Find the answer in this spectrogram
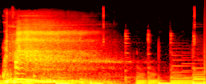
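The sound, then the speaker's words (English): A deep breath let out as a long, loud breathy sigh, airy and sustained for about a second and a half before easing off, with pitched tonal sounds following. “let's end with letting out the deep breath. Ready? Inhale. Let it out.”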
